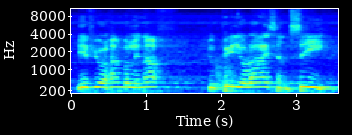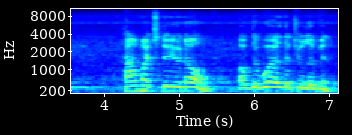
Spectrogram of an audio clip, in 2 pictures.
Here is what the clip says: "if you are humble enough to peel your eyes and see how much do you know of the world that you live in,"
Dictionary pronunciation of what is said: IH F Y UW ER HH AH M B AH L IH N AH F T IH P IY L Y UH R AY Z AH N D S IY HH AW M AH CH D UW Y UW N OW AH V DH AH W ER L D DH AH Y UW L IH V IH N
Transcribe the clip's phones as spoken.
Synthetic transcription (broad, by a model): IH F Y UW ER HH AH M B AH L IH N AH F T IH P IY L Y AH R AY Z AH N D S IY HH AW M AH CH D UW Y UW N OW AH V DH AH W ER L D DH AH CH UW L IH V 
